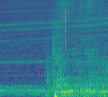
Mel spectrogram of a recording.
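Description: Electronic logo-intro sound design: a steady synthetic drone of held tones, with one deep impact hit about a second in.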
